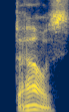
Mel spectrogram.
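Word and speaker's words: dhows: Dows, how do you say that? Dows, right? Dows.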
